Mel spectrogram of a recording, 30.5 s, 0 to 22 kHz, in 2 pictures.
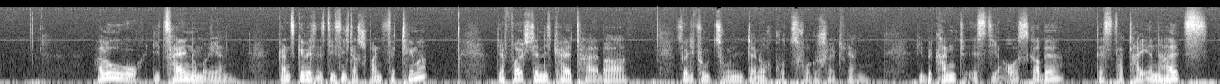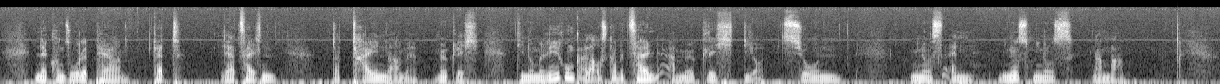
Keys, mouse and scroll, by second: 12.6 click, 14.5 click, 16.2-19.2 typing, 19.4 Return, 23.3 Up, 23.5 Left, 25.2-26.2 typing, 26.2 Return.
